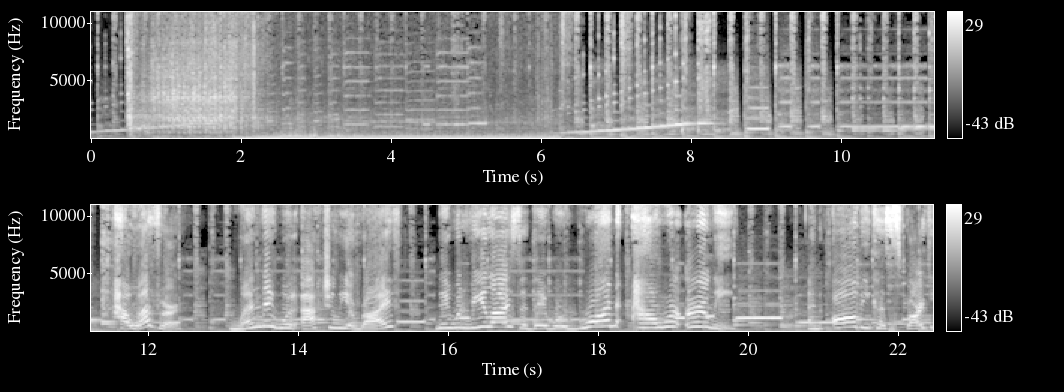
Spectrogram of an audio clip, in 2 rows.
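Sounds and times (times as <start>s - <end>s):
bus engine cranking and roaring to life: 0.4s - 6.4s
upbeat musical passage: 2.5s - 22.4s
speech: 11.8s - 22.4s.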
